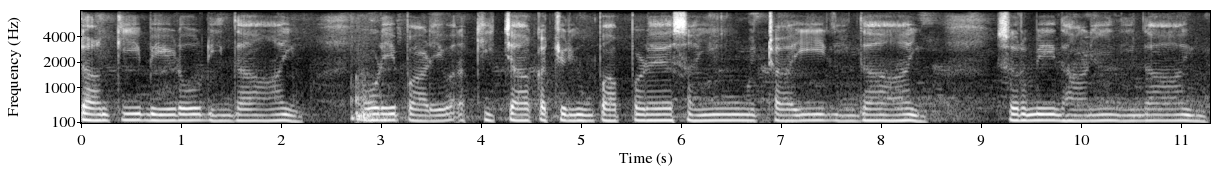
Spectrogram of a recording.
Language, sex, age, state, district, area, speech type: Sindhi, female, 30-45, Gujarat, Junagadh, rural, spontaneous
